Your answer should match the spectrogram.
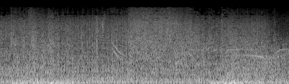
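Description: A C4 explosion in a military shooter video game, heard as a dense, continuous booming roar with a crackling, gunfire-like texture, loud throughout.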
